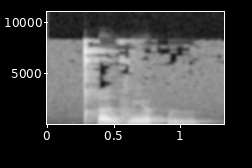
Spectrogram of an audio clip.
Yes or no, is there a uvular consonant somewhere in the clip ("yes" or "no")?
yes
